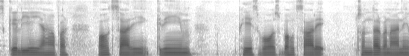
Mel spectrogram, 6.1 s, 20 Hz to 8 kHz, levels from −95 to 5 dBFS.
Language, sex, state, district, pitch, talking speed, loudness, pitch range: Hindi, male, Uttar Pradesh, Varanasi, 105 Hz, 125 wpm, -33 LUFS, 100-110 Hz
